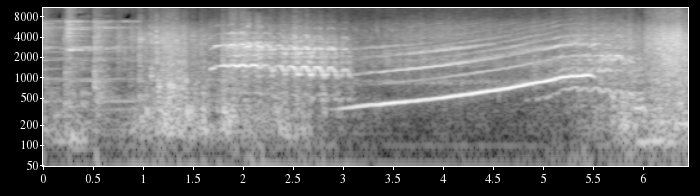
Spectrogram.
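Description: A horse neighing: a quavering whinny about two seconds in, then a long call rising in pitch for over two seconds that drops away sharply near the end.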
